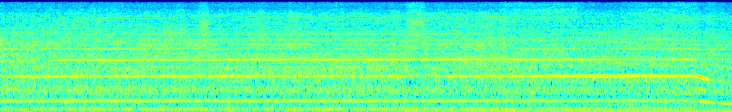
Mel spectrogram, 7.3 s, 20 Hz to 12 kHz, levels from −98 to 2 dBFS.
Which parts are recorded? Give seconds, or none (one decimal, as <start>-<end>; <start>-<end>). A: 0.0-7.3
